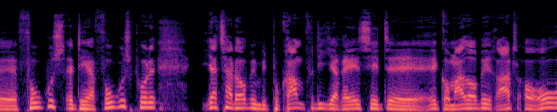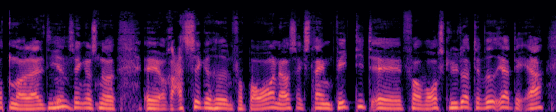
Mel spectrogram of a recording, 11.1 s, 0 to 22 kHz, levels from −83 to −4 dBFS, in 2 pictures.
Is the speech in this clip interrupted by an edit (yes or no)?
no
